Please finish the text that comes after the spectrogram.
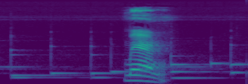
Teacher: Man karena M adalah + voice pita suaranya pastilah bergetar artinya pada saat bunyi m dilepas pita suaranya bergetar bersamaan dengannya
